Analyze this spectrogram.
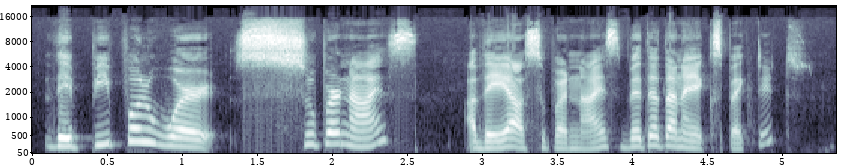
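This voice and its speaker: With a strong Spanish accent, a woman talks at a moderate pace in a fairly high pitch with very wide pitch swings, the sound dry and close with no echo. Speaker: real estate agent. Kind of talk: interview. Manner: halting.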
